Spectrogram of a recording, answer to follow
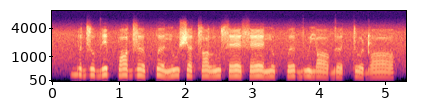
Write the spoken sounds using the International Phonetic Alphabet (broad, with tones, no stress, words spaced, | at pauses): bə˥˩d͡zʊ˥˩d̪e˧˥˧pːɒ˧˥˧ d͡zəː˥˩pːəː˥˩ nu˧˥˧ʃɐ˥˩ t͡sɒ˧˥˧lu˧˥˧sɛː˧˥˧ sɛː˧˥˧nʊ˥˩pːəː˧˥˧ ɡu˧˥˧jɒː˥˩ɡəː˥˩ tːʊː˥˩ɖɒː˧˥˧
